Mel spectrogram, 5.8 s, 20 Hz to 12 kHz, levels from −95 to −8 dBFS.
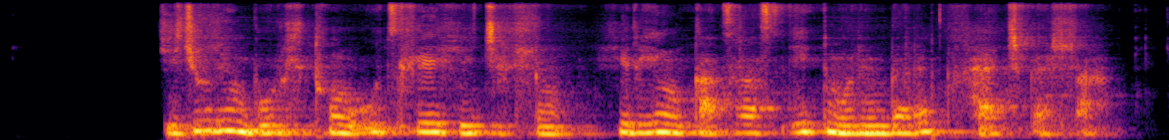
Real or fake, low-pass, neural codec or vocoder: fake; 10.8 kHz; codec, 44.1 kHz, 7.8 kbps, Pupu-Codec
